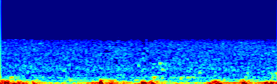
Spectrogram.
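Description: Chalkboard duster rubbed back and forth across a blackboard, giving a run of dull, uneven low thuds, several a second, over a steady low hum.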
